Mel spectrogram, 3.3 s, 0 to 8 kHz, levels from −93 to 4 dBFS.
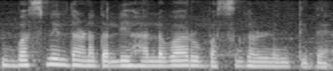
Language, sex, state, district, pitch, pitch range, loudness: Kannada, female, Karnataka, Bangalore, 150 Hz, 140-160 Hz, -16 LUFS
